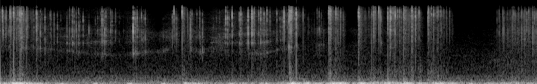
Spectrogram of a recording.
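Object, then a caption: Pile of sugar-coated jelly beans. Fingertips drop and stir a pile of small, solid, hard-shelled sugar-coated jelly beans on a pink cloth. The beans click and rattle against each other in dense bursts of bright, crisp ticks over a soft low thudding, continuing throughout the clip.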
